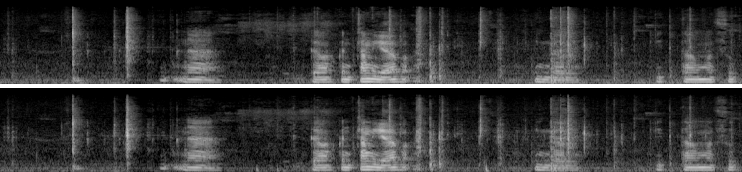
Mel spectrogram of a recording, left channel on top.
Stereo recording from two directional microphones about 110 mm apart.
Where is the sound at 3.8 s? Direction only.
40° left (ahead or behind).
